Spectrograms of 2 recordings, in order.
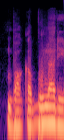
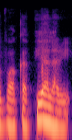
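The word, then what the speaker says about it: vocabulary: মানে হচ্ছে শব্দ ভান্ডার কিন্তু এর উচ্চারণটি খেয়াল করবেন ভোকাবুলারি নয় ভোকাবিউলারি বলতে পারেন আরো কারেক্ট হচ্ছে ভোকাবিয়ালারি learn learner learning learning style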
